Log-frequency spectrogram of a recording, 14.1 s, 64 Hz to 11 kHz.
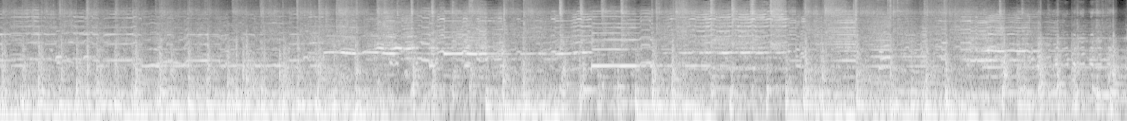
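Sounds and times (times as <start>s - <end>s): held high melody line: 0.0s - 13.8s
big drums beating: 0.0s - 14.0s.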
